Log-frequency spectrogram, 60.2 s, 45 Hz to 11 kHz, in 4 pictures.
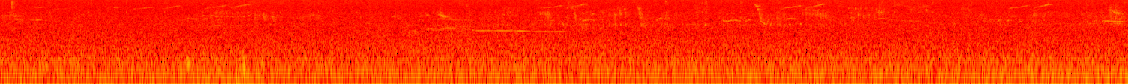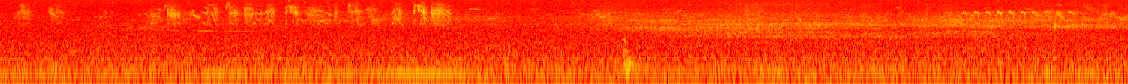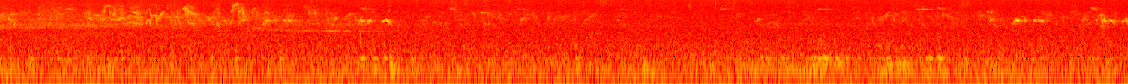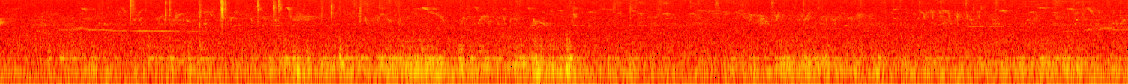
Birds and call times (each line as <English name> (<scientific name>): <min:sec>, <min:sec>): White-browed Sparrow-Weaver (Plocepasser mahali): 0:19.0
Superb Starling (Lamprotornis superbus): 0:28.5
